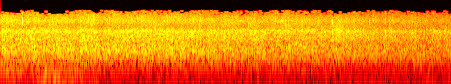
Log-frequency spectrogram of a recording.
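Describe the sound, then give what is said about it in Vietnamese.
A hall audience breaks into sustained, enthusiastic applause, a dense wash of clapping that stays loud and steady throughout without any voices, at a Vietnam Buddhist Sangha gathering after the host introduces a senior Sangha official and asks the whole hall for warm applause. “Xin toàn thể hội trường cho một tràng pháo tay thật nồng nhiệt.”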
